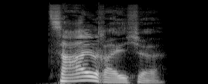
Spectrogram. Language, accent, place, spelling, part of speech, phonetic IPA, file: German, Germany, Berlin, zahlreiche, adjective, [ˈtsaːlʁaɪ̯çə], De-zahlreiche.ogg
- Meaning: inflection of zahlreich: 1. strong/mixed nominative/accusative feminine singular 2. strong nominative/accusative plural 3. weak nominative all-gender singular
